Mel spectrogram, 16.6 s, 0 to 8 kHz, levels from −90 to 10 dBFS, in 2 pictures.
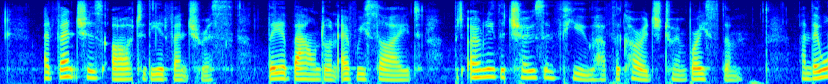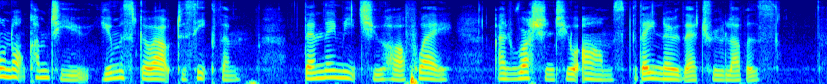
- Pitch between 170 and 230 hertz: Yes, high, 190 Hz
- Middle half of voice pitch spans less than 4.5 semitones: Yes, average, 4.0 semitones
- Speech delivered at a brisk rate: No, average, 185 wpm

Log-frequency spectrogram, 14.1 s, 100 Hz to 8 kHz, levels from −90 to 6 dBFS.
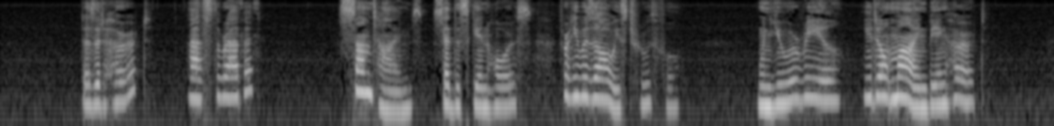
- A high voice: Yes, high, 230 Hz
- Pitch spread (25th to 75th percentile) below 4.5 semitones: No, average, 5.1 semitones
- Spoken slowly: Yes, slow, 105 wpm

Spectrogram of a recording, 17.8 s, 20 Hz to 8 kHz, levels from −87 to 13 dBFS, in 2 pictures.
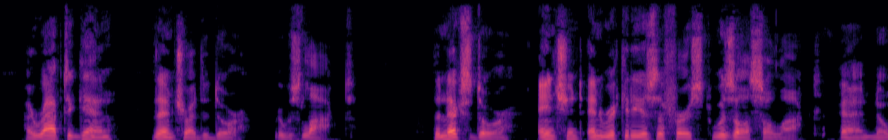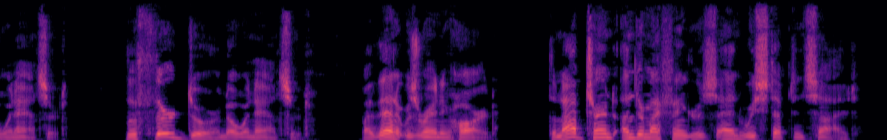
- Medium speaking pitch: No, low, 125 Hz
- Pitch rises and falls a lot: Yes, wide, 8.7 semitones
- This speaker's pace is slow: No, average, 160 wpm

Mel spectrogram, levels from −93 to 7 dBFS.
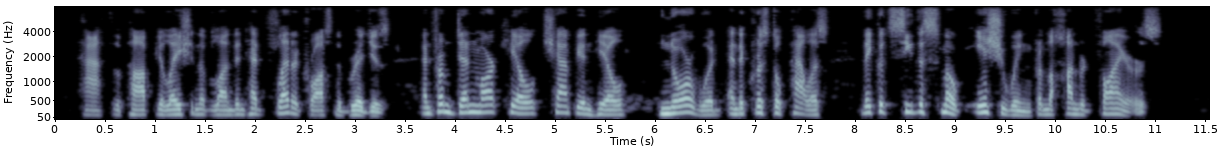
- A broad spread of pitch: Yes, wide, 5.8 semitones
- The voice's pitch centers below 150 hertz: Yes, medium, 140 Hz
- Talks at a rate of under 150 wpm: No, average, 160 wpm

